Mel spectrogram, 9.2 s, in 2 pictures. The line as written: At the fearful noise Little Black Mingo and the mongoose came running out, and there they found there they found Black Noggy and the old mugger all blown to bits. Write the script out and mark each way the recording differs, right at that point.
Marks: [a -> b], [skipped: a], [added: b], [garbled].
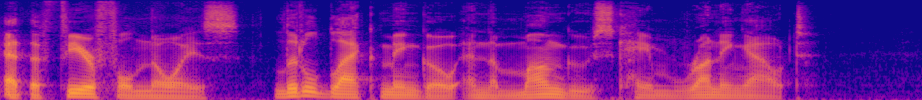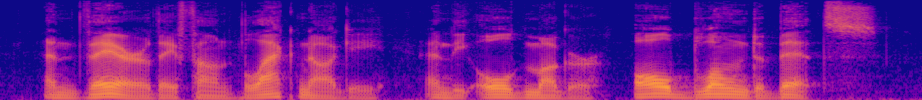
At the fearful noise Little Black Mingo and the mongoose came running out, and there they found [skipped: there they found] Black Noggy and the old mugger all blown to bits.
